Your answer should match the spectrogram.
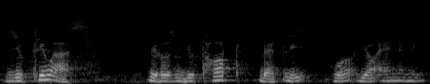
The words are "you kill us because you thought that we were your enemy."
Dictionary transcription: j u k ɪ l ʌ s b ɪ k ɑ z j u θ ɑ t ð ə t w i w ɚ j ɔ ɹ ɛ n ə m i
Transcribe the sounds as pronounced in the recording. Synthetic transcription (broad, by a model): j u k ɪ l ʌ s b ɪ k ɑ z j u t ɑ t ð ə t w i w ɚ j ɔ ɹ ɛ n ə m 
